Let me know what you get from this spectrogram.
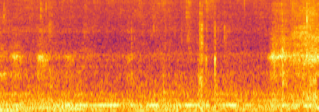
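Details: Devyn, a female Corgi, protesting at being told what to do: low, nasal, moaning grumbles in short repeated bursts with a buzzy harmonic tone, then a thin higher whine near the end.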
